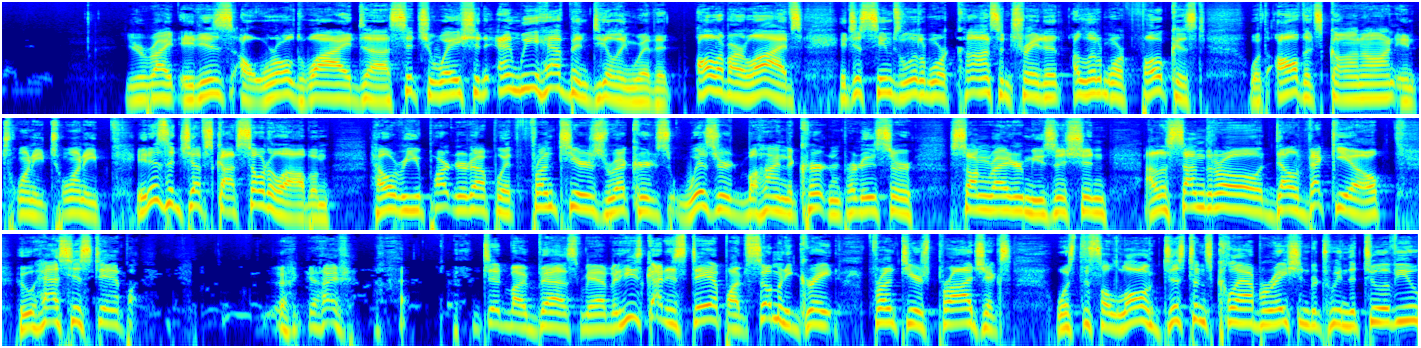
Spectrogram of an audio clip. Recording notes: The podcast features the complete unedited/uncensored interviews, from the time the phone rings until we hang up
